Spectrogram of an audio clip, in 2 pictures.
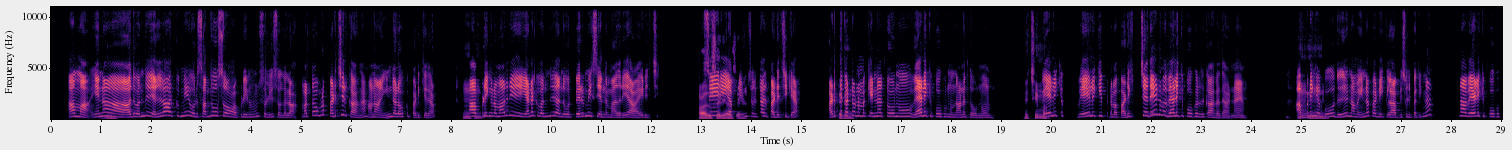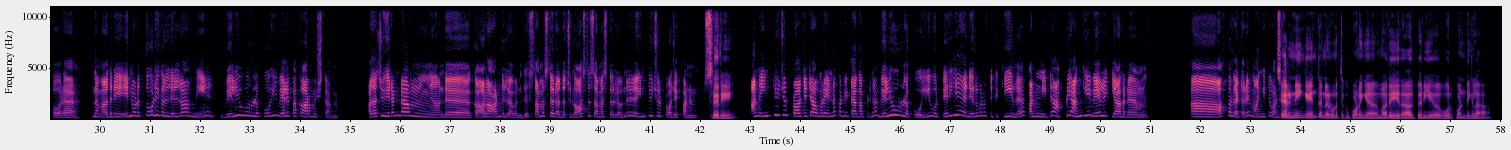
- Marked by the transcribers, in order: other noise; "நிச்சயம்மா" said as "நிச்சிம்மா"; "எல்லாருமே" said as "எல்லாமே"; in English: "செமஸ்டர்"; in English: "லாஸ்ட்டு செமஸ்டர்ல"; in English: "இன்டிவிஜுவல் ப்ராஜெக்ட்"; in English: "இன்டிவிஜுவல் புராஜெக்ட்"; drawn out: "ஆ"; in English: "ஆஃபர் லெட்டரையும்"; "எதாவது" said as "எதாது"
- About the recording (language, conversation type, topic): Tamil, podcast, முதலாம் சம்பளம் வாங்கிய நாள் நினைவுகளைப் பற்றி சொல்ல முடியுமா?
